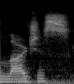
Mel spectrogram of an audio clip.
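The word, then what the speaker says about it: largesse: giving money or gifts it's a soft G so larges larges Prince garoto has cast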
